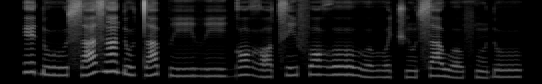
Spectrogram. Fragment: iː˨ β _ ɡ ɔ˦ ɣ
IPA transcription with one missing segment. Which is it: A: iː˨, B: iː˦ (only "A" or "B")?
A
